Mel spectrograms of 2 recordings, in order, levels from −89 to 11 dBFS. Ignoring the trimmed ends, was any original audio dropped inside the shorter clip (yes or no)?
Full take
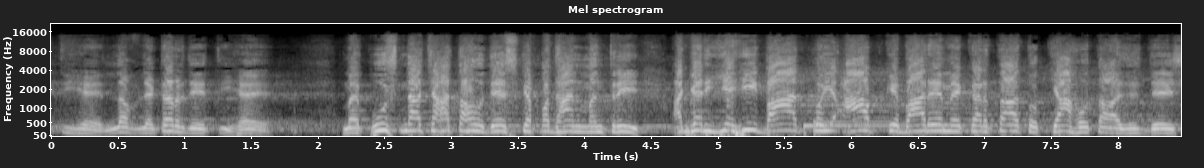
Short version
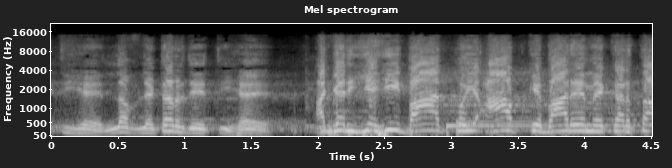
yes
